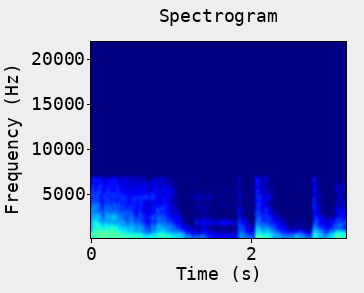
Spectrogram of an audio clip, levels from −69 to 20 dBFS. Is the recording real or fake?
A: fake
